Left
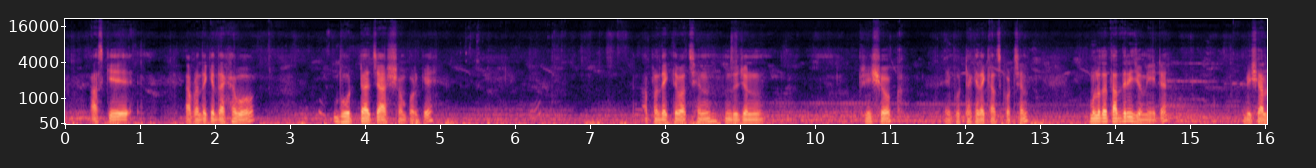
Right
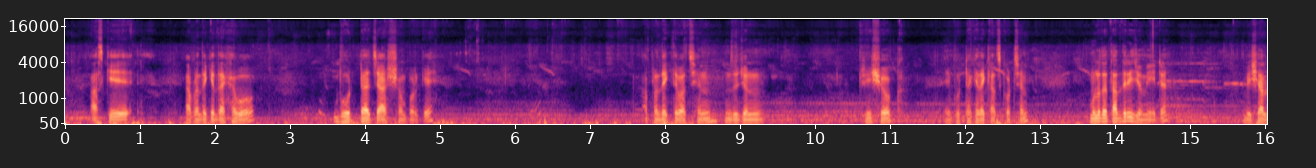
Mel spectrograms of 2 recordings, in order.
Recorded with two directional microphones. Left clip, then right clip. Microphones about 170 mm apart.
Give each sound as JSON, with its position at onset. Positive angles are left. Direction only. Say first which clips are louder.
{"t": 0.3, "sound": "speech", "louder": "right 2 dB", "side_deg": 15}
{"t": 3.6, "sound": "speech", "louder": "right 2 dB", "side_deg": 15}
{"t": 7.7, "sound": "speech", "louder": "right 3 dB", "side_deg": 15}
{"t": 10.6, "sound": "speech", "louder": "right 4 dB", "side_deg": 10}
{"t": 15.7, "sound": "speech", "louder": "right 5 dB", "side_deg": 10}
